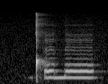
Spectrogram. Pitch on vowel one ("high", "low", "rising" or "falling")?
high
